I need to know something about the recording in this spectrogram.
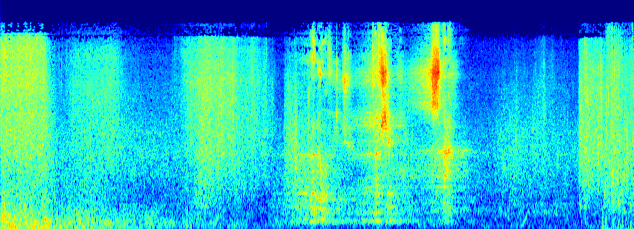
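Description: Water gurgles in a muffled way underwater.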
